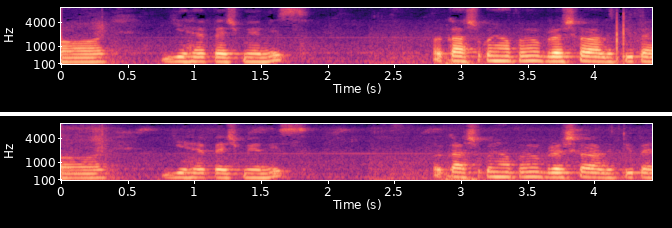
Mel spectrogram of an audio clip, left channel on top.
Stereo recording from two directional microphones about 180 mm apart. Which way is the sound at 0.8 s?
15° left (ahead or behind).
